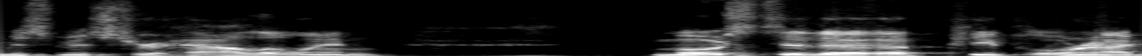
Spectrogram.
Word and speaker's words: Halewijn: call me mr h my last name is a little bit hard to pronounce it's a dutch name the uh j is actually a dutch y kind of like the spanish y so people see that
